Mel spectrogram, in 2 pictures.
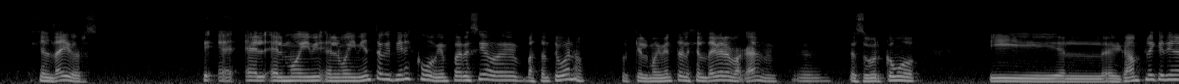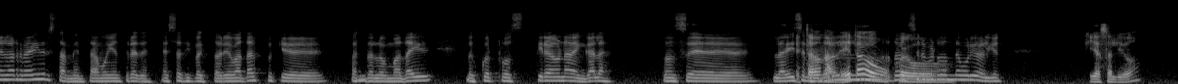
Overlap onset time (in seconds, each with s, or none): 19.8 s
